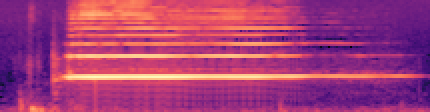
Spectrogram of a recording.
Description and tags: the sounds on this pack are different versions of the braking of my old bike. rubber over steel.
